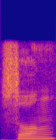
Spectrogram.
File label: "sung5", Taiwanese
